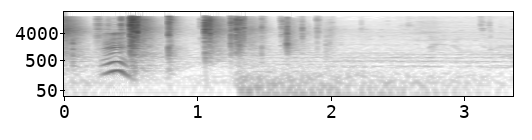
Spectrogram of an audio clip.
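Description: A plastic food container rustles and clicks.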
